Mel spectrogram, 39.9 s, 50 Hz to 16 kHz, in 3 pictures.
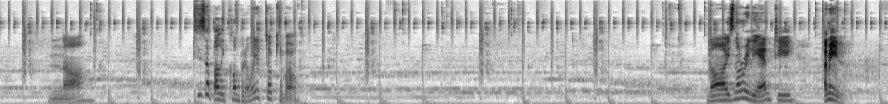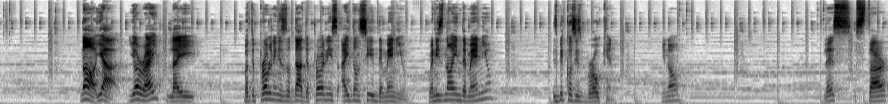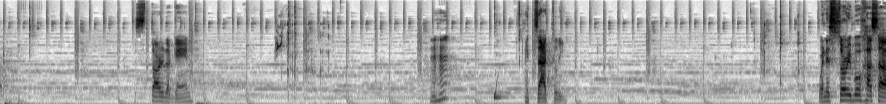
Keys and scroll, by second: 4.1-5.0 typing, 6.3-7.2 typing, 26.5 ctrl+c, 26.9 Up, 27.1 Return.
